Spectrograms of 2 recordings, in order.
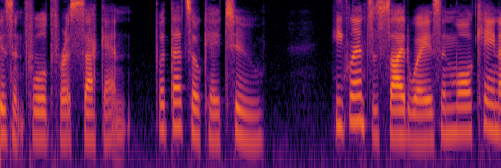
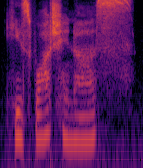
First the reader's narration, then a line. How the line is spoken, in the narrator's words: warns softly, but he's smiling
